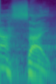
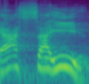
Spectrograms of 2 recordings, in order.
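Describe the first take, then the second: First: The final a and i merge into one syllable. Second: The final a and i form separate syllables. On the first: The speaker calls it wrong. "Não é um ditongo ... não é açaí" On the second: The speaker calls it right. "é um hiato, é açaí"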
